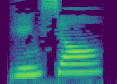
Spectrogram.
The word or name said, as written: yunxiao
